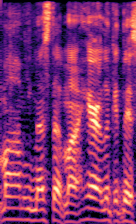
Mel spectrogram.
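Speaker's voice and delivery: high, teary, put-on crying voice. Retelling complaining to mom about a haircut: imitating own past crying. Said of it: "I'm crying".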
